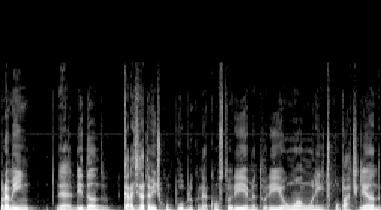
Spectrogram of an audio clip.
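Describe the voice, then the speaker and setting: Speaking in a Rio de Janeiro accent, a man talks at a very fast pace with a medium pitch and fairly even intonation on a very clean recording with a silent background. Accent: carioca, noticeable. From Rio de Janeiro, Brazil. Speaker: podcast host, financial educator. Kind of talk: podcast interview.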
